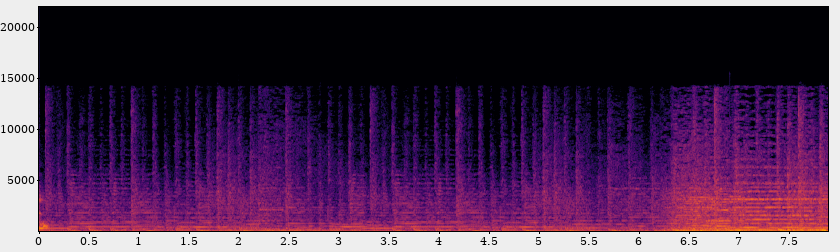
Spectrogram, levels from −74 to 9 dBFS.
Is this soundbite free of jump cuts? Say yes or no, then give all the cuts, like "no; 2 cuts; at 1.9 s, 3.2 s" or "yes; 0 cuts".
no; 1 cut; at 6.9 s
